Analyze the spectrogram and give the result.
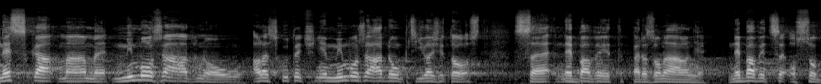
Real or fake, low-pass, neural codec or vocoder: fake; 14.4 kHz; vocoder, 44.1 kHz, 128 mel bands, Pupu-Vocoder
